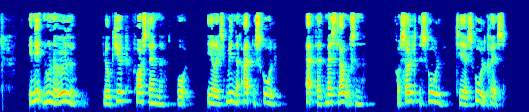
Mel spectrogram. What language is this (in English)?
Danish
